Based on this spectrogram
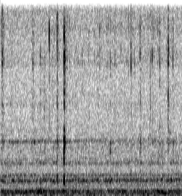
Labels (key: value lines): label: anthrophony, boat engine
recorder: HydroMoth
